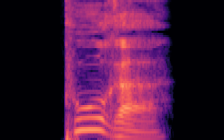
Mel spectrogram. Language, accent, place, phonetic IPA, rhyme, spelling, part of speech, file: German, Germany, Berlin, [ˈpuːʁɐ], -uːʁɐ, purer, adjective, De-purer.ogg
- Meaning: 1. comparative degree of pur 2. inflection of pur: strong/mixed nominative masculine singular 3. inflection of pur: strong genitive/dative feminine singular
